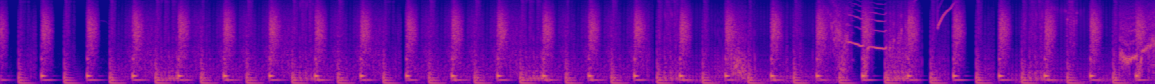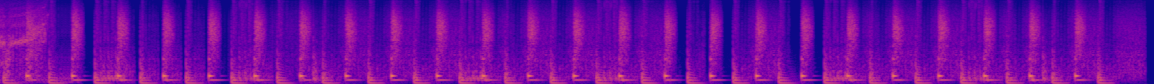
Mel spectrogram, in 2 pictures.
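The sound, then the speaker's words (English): A steady, looping beat of kick and snare drums runs through a resonator effect as its resonance and frequency knobs are adjusted, sounding gritty and distorted, with a brief swooping tone sweeping across midway; no one speaks. “And we'll bring that uh, kicks and snare back in.”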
